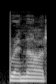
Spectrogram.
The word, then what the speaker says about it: Reynard: Reynard with the accent on the Ren.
